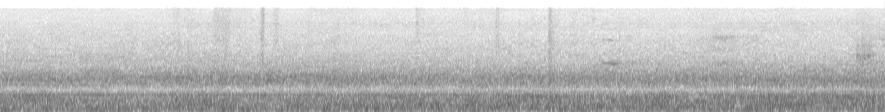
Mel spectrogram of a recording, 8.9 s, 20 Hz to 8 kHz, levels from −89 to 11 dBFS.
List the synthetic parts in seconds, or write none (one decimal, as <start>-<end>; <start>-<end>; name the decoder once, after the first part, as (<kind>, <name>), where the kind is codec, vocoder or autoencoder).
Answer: 0.0-1.6 (codec, DAC); 2.2-5.3; 6.5-7.2; 7.8-8.9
